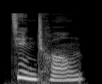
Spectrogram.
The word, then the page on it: 进程: jìn chéng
